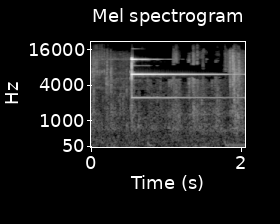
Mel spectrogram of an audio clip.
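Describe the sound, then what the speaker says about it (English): A small dinger bicycle bell rings once with a bright, sustained metallic tone that slowly decays, then a faint second tap, heard during the Richmond Marathon amid soft outdoor background noise. "These little dinger bells are highly useful."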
